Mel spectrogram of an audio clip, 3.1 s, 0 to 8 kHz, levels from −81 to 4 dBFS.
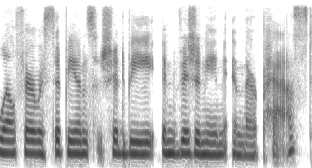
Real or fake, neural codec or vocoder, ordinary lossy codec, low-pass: fake; codec, 16 kHz, 2 kbps, FreqCodec, larger model; MP3, 64 kbps; 7.2 kHz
